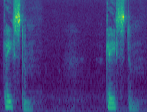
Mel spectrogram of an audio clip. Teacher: this is a uvularized G. So, regular G is kind of a higher sound whereas a G bar is a deeper sound.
